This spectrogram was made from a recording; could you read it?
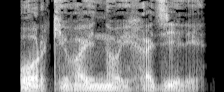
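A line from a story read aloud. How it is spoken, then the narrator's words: Angry hiss. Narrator (Russian): гневно прошипел Сфайрат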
